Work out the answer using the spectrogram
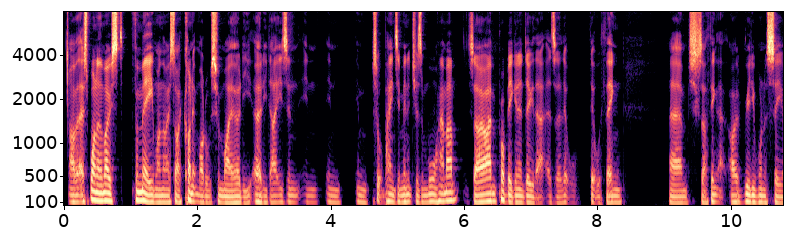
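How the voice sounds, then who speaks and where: Deep southern english guy on a podcast, chatty and rambly, really dry studio sound. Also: a little mellow, no room sound. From Essex, England. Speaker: podcast co-host. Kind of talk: casual chat. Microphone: close microphone on boom arm.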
